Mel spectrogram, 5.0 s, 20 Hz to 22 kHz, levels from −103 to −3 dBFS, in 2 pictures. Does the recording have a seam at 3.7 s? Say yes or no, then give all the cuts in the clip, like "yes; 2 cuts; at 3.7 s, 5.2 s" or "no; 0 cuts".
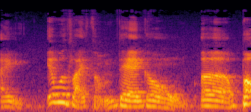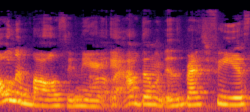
yes; 1 cut; at 3.7 s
